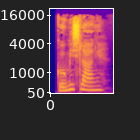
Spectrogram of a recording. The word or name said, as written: gummislange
